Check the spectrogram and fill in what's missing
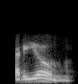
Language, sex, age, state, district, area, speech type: Sindhi, male, 45-60, Uttar Pradesh, Lucknow, rural, conversation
